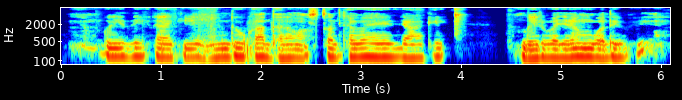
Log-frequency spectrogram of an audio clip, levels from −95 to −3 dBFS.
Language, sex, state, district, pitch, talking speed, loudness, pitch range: Hindi, male, Chhattisgarh, Korba, 135 Hz, 175 wpm, -23 LUFS, 130-145 Hz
